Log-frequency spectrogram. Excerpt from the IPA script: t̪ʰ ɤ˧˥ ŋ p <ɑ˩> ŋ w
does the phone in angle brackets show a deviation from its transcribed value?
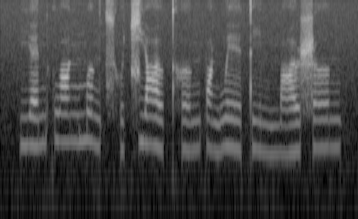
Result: yes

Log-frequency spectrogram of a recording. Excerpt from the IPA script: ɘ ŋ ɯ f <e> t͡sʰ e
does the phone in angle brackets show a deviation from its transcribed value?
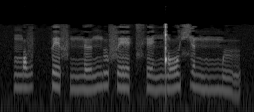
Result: no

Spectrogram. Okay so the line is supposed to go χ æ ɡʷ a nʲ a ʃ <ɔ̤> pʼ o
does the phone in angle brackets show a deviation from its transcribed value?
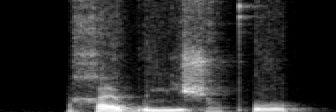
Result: no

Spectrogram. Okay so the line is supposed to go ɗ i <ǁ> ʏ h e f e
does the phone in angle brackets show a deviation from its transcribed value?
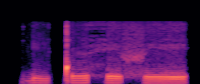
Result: yes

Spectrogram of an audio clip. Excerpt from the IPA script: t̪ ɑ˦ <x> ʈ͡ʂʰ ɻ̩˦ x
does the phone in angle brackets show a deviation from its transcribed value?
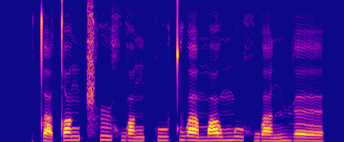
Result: yes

